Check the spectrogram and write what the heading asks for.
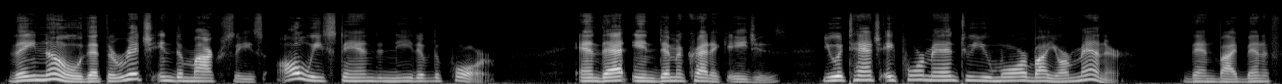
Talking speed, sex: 160 wpm, male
